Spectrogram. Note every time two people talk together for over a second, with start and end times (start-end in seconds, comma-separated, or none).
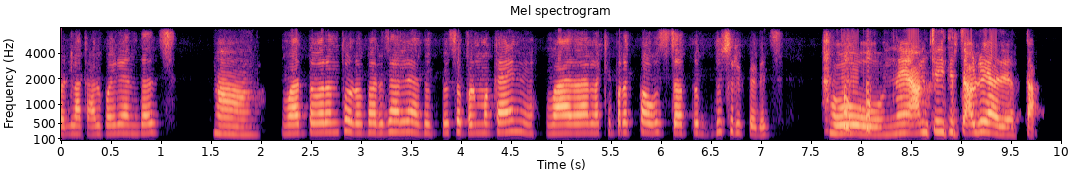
none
